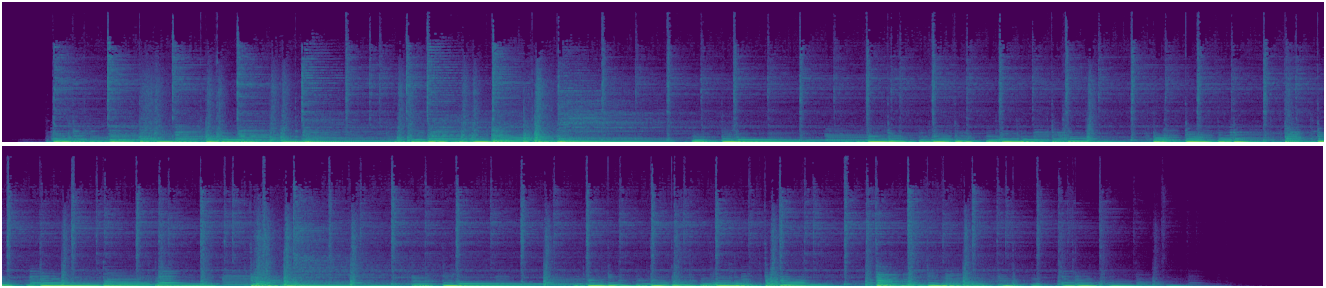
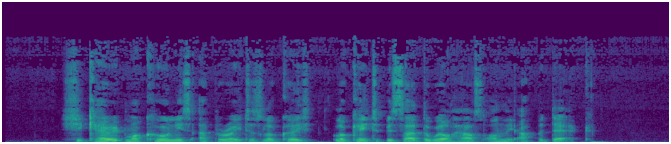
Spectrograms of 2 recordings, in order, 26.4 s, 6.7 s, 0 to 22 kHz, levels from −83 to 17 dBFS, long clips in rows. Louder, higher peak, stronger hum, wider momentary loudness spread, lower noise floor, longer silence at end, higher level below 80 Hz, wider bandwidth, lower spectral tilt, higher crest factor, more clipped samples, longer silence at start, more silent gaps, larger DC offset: first, -18 LUFS vs -21 LUFS; about the same, -4 dBFS vs -2 dBFS; neither; first, 15 LU vs 10 LU; first, -82 dBFS vs -58 dBFS; first, 1.35 s vs 0.65 s; first, -28 dBFS vs -48 dBFS; second, 14.5 kHz vs 17 kHz; first, -8 dB/octave vs -4.5 dB/octave; second, 14 dB vs 20 dB; neither; second, 0.45 s vs 0.6 s; neither; neither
